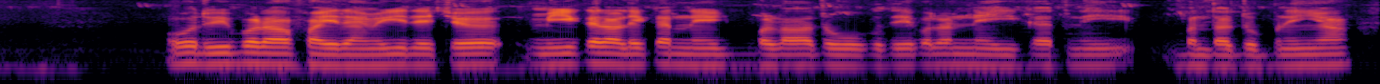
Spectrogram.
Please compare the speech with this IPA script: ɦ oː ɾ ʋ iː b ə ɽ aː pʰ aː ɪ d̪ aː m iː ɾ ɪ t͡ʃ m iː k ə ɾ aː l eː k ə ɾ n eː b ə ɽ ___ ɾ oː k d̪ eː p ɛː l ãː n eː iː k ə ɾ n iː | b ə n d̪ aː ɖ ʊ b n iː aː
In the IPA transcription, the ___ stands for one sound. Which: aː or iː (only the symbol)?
aː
